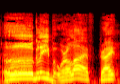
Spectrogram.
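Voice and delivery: loud imitation of Brett; just like Brett. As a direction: shout it like a pilot glad to be alive. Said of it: "just like that".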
